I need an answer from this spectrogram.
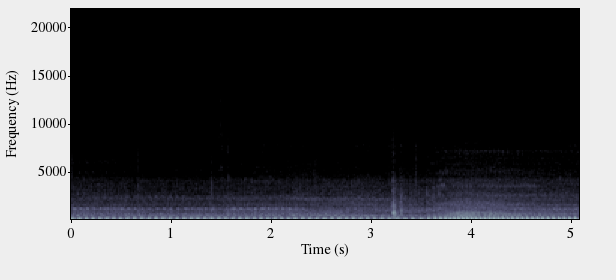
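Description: Single-cylinder motorcycle engine idling with an even, rapid pulse; a click about three seconds in, then the engine gets louder as the bike pulls away.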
